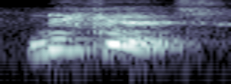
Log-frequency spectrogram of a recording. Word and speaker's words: knickers: Silent K. Knickers. Part of your underwear. Knickers.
